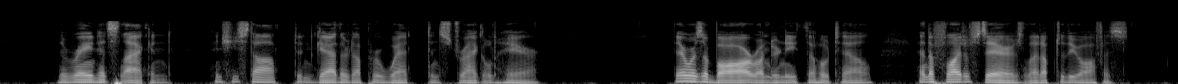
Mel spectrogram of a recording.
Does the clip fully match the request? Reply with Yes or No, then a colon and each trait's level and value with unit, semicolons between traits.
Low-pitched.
Yes: very low, 90 Hz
